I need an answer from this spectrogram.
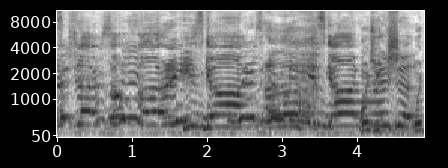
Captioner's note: crying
